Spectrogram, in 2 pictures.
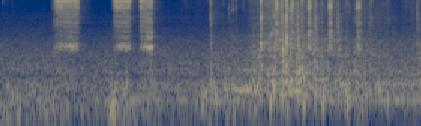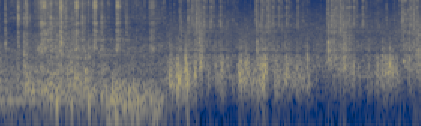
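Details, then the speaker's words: Husqvarna self-propelled mower with Honda engine, fuel shutoff just opened, dirty air filter: several quick recoil pulls spin it with rasping turns but it never fires; no spark. "somebody put a gas shut off on here and that's on the off position it might help to open that up huh interesting still doesn't want to start"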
